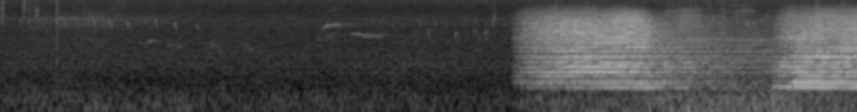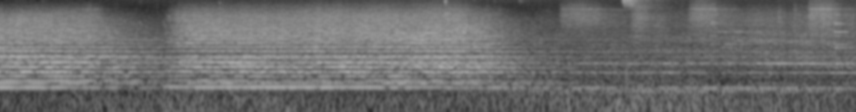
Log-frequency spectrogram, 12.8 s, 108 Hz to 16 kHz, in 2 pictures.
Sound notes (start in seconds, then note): 3.9 train whistle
